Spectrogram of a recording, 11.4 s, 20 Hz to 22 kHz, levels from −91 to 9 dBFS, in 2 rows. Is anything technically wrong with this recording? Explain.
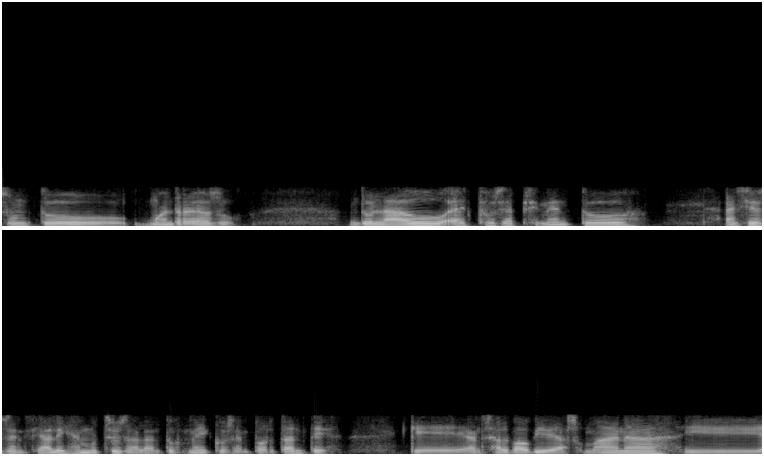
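No, there is nothing technically wrong with this audio.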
